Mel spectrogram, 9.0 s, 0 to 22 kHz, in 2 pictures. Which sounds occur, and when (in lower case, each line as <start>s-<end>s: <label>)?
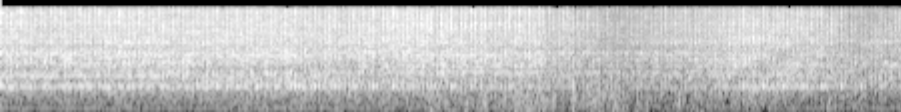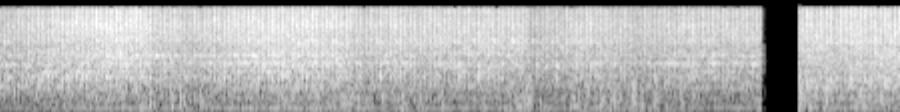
0.0s-8.3s: heavy engine (low frequency)
0.0s-8.3s: wind
1.4s-3.2s: wind noise (microphone)
3.4s-3.6s: wind noise (microphone)
4.2s-4.4s: wind noise (microphone)
4.6s-5.5s: wind noise (microphone)
5.8s-6.8s: wind noise (microphone)
7.1s-7.9s: wind noise (microphone)
8.4s-9.0s: heavy engine (low frequency)
8.5s-9.0s: wind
